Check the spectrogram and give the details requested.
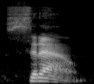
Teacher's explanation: sit becomes a ghost T. It disappears. And the down is there.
